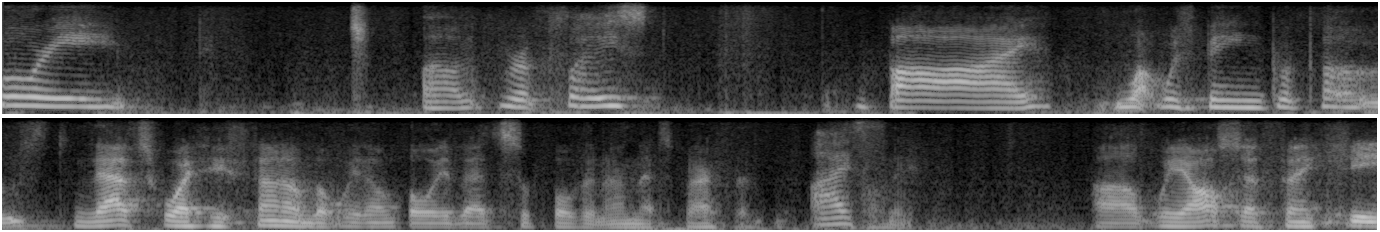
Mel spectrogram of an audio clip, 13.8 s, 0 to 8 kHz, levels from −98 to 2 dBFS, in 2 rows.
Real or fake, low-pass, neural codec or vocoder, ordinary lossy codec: fake; 7.2 kHz; codec, 16 kHz, 0.5 kbps, X-Codec, HuBERT features, trained on balanced general audio; Opus, 16 kbps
